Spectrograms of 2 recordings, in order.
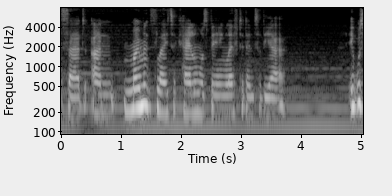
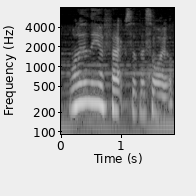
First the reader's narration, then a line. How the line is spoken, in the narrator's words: He asked sleepily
